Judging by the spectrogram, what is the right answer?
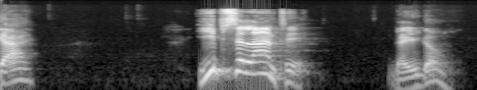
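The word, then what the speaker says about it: Ypsilanti: l s r l a n t i ipsilanti there you go ypsilante wow is an interesting word in it yeah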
